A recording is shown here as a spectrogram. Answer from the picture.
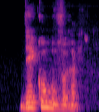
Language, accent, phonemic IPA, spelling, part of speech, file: French, Canada, /de.kuvʁ/, découvres, verb, LL-Q150 (fra)-découvres.wav
- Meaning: second-person singular present indicative/subjunctive of découvrir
